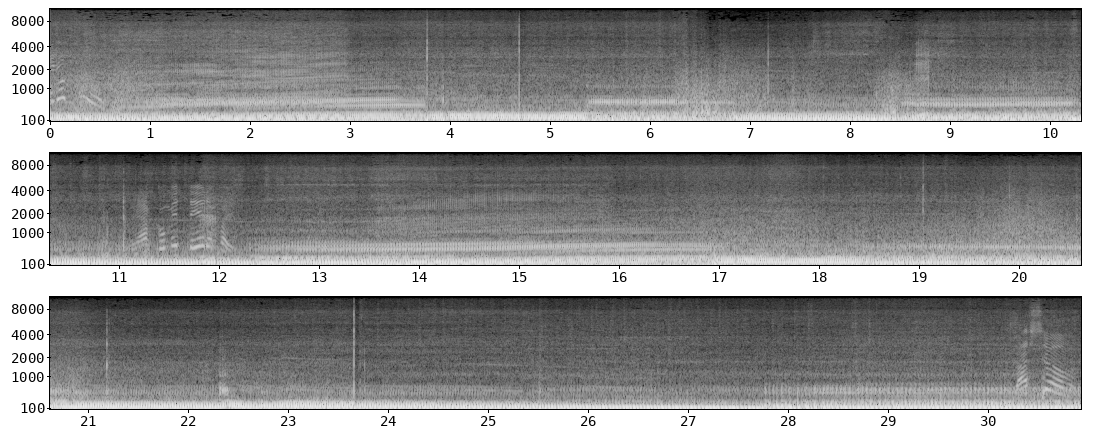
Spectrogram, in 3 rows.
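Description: Yamaha MT-03 motorcycle engine under way, recorded from the rider's position, rising in pitch under acceleration and dropping at gear changes several times over. Steady wind and road noise runs underneath.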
